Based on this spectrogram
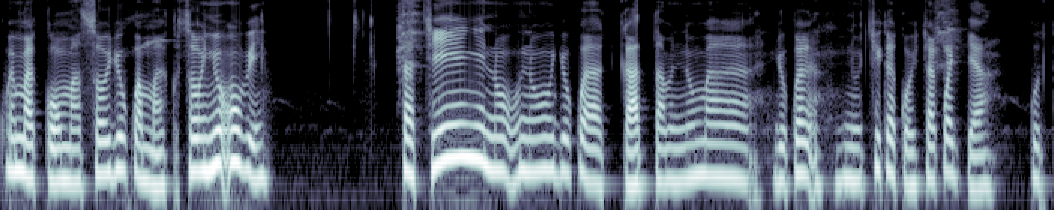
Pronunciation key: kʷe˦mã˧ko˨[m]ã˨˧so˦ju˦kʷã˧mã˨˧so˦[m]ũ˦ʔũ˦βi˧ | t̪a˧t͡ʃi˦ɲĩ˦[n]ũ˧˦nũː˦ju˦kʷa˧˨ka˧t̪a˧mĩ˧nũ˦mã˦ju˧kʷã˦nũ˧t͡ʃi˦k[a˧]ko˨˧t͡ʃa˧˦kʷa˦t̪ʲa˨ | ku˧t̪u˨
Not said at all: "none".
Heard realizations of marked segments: m, ɲ, n, a˧

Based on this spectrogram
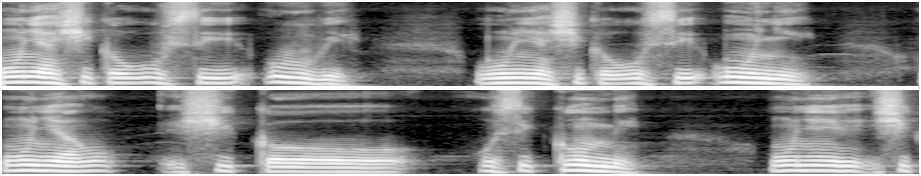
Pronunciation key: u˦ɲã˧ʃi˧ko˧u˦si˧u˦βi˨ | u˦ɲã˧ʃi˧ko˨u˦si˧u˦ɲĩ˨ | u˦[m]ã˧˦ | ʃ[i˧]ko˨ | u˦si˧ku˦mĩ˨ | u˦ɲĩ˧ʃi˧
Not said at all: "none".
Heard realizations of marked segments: ɲ, i˧

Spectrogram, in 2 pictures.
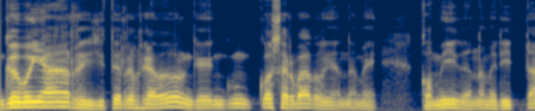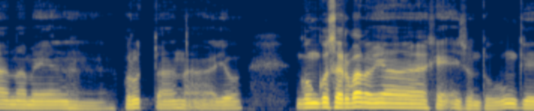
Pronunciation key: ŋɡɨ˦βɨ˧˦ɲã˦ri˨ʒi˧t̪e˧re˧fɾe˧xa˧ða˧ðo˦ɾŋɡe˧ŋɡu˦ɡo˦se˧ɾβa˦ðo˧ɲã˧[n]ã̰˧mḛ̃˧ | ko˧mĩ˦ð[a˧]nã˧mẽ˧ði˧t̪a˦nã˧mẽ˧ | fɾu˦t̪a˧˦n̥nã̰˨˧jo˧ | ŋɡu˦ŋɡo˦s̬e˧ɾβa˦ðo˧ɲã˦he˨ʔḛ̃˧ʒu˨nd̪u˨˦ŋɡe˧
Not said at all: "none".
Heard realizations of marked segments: n, a˧

